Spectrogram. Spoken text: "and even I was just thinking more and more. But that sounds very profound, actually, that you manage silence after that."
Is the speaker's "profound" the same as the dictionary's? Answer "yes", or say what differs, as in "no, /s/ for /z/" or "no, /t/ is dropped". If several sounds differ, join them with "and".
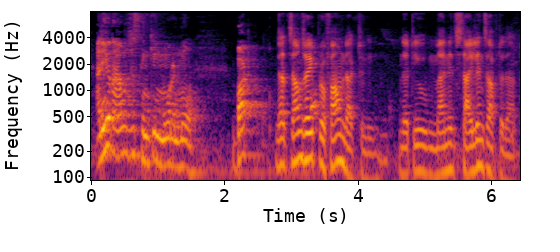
yes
